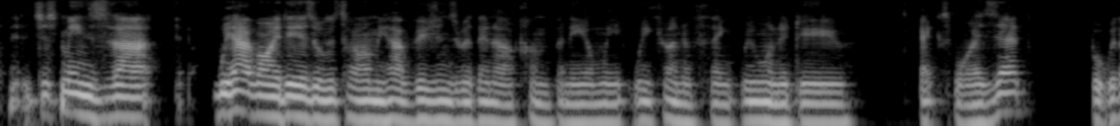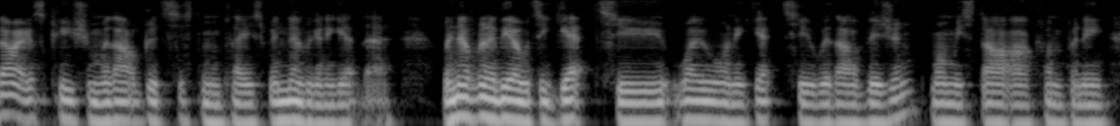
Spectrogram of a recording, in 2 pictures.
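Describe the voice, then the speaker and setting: A man presenting a business webinar over a video call microphone, his voice slightly low and warm. He talks in a casual, upbeat way, with plenty of ums and uhs. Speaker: webinar host, agency founder.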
